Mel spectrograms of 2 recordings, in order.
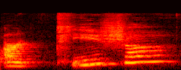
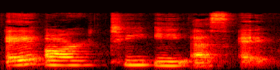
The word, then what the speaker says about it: Artesa: And it's called Artesia, maybe how it's pronounced. It's Artesa.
